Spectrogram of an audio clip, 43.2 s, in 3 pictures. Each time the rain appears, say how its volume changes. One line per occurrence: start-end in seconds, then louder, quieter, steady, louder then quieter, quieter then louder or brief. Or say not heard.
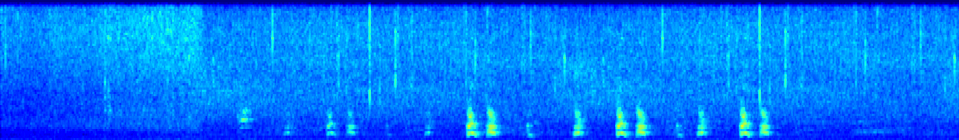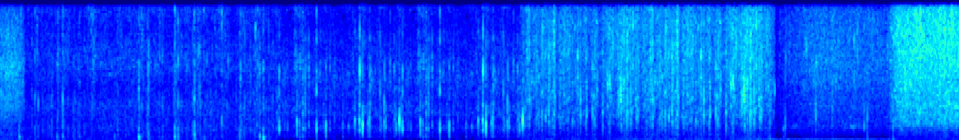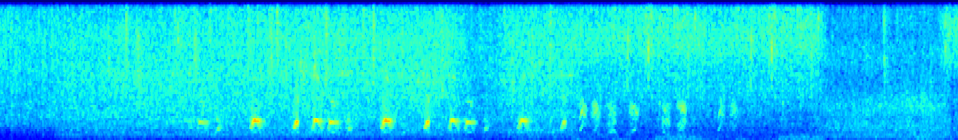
0.0-43.1 louder.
